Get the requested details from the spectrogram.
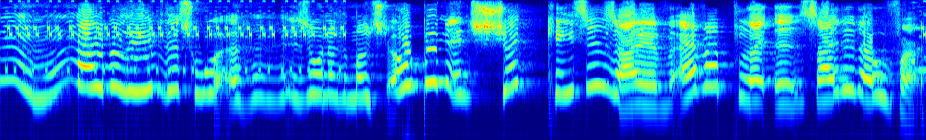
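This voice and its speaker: A female-sounding put-on character voice at an extremely high pitch, with very wide pitch swings, a moderate pace and hardly any pauses. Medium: game stream. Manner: condescending, imperious.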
